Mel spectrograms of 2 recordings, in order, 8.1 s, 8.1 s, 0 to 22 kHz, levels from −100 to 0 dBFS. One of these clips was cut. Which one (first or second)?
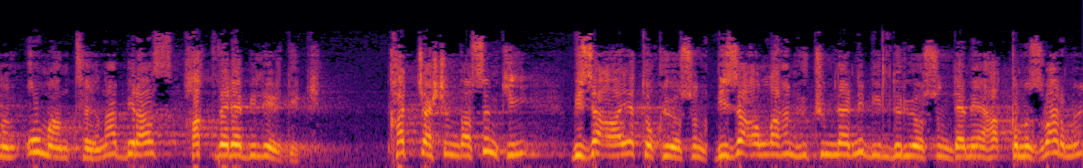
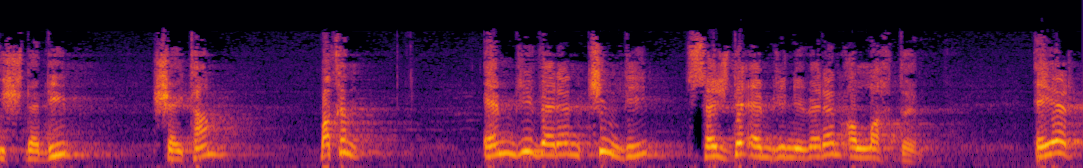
first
